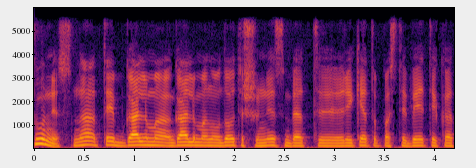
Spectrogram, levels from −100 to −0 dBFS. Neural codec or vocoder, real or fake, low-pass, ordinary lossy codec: none; real; 5.4 kHz; AAC, 48 kbps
